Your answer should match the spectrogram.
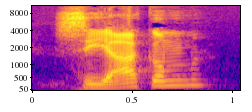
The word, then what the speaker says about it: Siakam: Siakam for the Raptors? – Yep.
